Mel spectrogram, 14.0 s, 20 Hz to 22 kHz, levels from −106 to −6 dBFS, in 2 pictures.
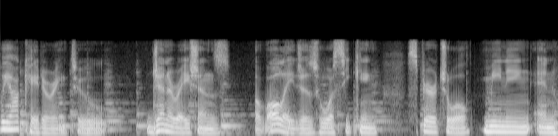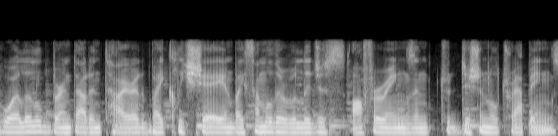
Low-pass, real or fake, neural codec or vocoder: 7.2 kHz; real; none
